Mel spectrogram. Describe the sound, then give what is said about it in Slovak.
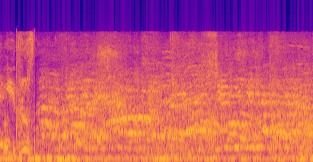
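A loud, chaotic crowd of many voices shouts and yells over one another in a sustained heated uproar in the Georgian parliament over a law on non-governmental organizations, with overlapping bellows and cries filling the whole stretch without pause. “Takéto vášne vzblkli v gruzínskom parlamente kvôli zákonu o mimovládkach, a.k.a.”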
